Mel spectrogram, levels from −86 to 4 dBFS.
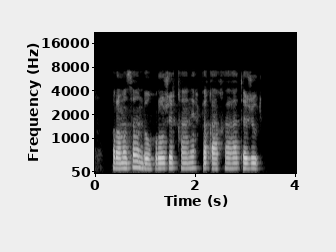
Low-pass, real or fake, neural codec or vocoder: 7.2 kHz; fake; codec, 16 kHz, 16 kbps, FreqCodec, smaller model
